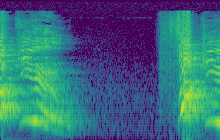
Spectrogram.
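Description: A woman's wordless angry cries, two of them about two seconds apart. Each starts sharply and falls in pitch.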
